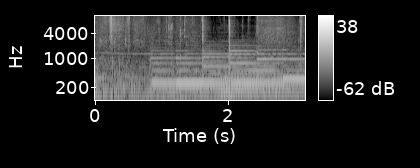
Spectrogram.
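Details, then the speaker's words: Black Forest clock ratchet on the great wheel after chains cleaned of rust and reinserted: sharp, irregular single clicks as chain is drawn through, ratchet catches cleanly and doesn't slip back; normal ratchet clicking. "here we go you can hear the ratchet clicking and it doesn't go back the other way right"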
